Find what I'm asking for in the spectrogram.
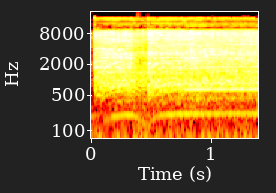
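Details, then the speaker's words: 30+ year old Makita 4.8 V cordless drill with brand-new replacement batteries: spins up to a steady, even high buzzing whine like a toy, easing briefly with the trigger; healthy. "It does sound like a toy. It sounds like that Tamiya drill, doesn't it?"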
